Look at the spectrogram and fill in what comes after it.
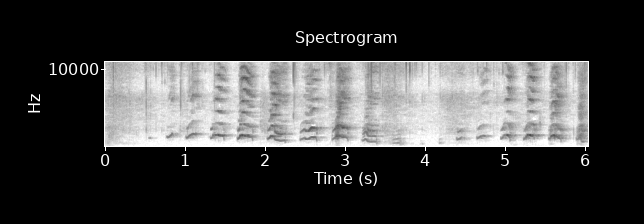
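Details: Puppy eating egg yolk, whimpering almost nonstop: a quick string of high, wavering whines that rise and fall, around three per second, with a brief pause midway.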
